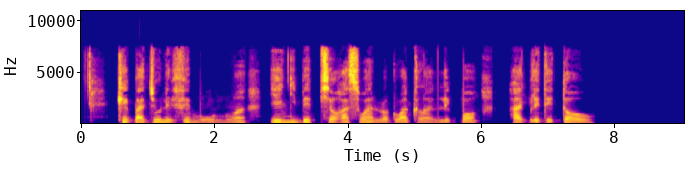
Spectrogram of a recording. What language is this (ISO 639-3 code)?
gej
